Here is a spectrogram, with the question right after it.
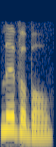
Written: livable

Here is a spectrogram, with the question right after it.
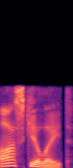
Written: osculate

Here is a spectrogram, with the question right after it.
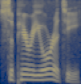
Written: superiority

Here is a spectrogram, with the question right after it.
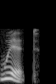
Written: wit

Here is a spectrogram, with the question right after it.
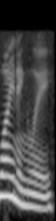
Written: whiningly

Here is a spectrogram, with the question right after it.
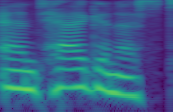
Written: antagonist

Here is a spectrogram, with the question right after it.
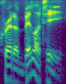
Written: credibility

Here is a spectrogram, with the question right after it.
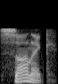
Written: sonic

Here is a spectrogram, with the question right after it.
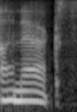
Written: annex

